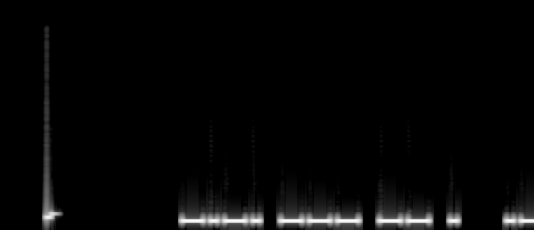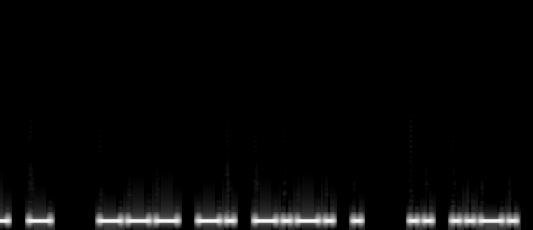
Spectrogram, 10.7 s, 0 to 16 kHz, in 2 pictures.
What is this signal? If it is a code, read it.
Morse code, heard as a keyed tone, about 17 wpm, 700 Hz. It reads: COME AT ONCE IF
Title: Sentences from Top 1000 Words - Review Part 2 - 17wpm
